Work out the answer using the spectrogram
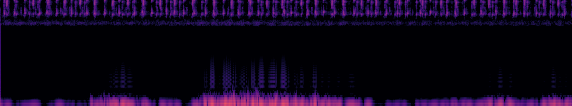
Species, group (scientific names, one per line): Decticus albifrons
Orthoptera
